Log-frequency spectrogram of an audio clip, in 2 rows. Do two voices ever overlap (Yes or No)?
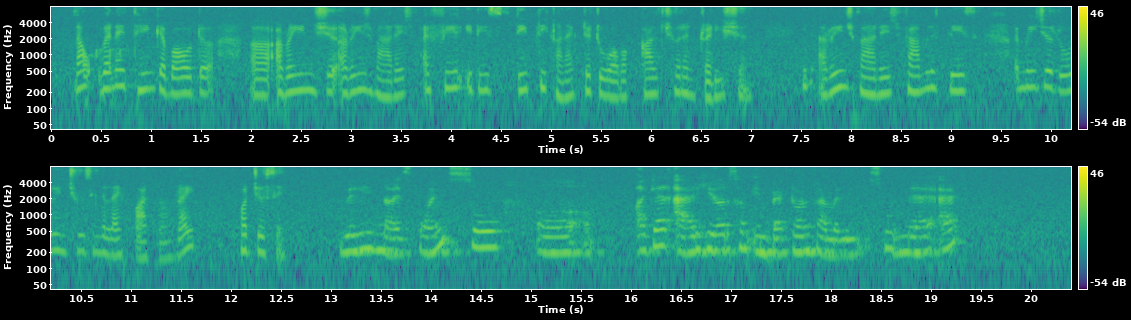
No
